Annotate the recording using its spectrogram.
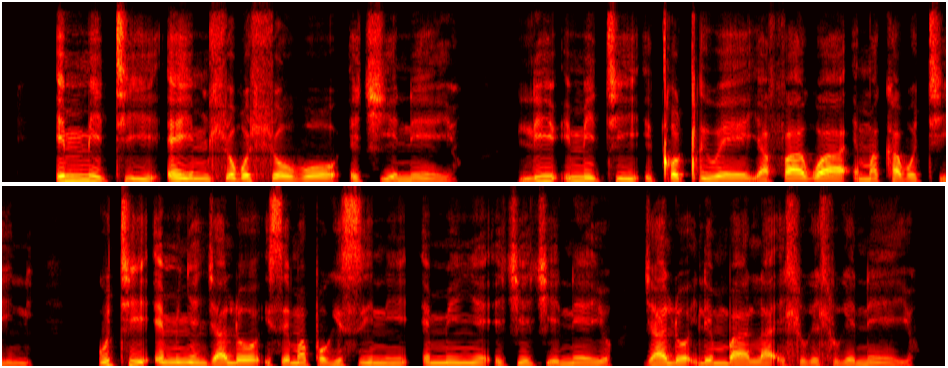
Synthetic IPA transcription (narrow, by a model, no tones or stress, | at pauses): imitʰiejim̩ɬɔβɔɬɔβɔet͡ʃʼijɛnɛːjɔ | liḭmitʰiḭǃoǃiwɛjafaɣwaɛ̰makʰaβotʰḭːni | ɣutʰiʔemiɲɛnd͡ʒʱalɔʔisɛmab̥ʱoɣisiniemiɲɛʔet͡ʃʼijet͡ʃʼijɛnɛjɔ | nd͡ʒʱalɔʔḭlembala̰ʔḛɬuɣeɬṵɣɛnɛːjɔ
